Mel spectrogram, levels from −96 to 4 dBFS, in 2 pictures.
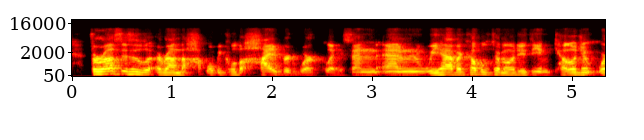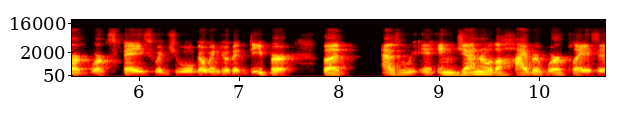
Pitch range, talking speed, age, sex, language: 110-145 Hz, 220 wpm, 20-39, male, English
